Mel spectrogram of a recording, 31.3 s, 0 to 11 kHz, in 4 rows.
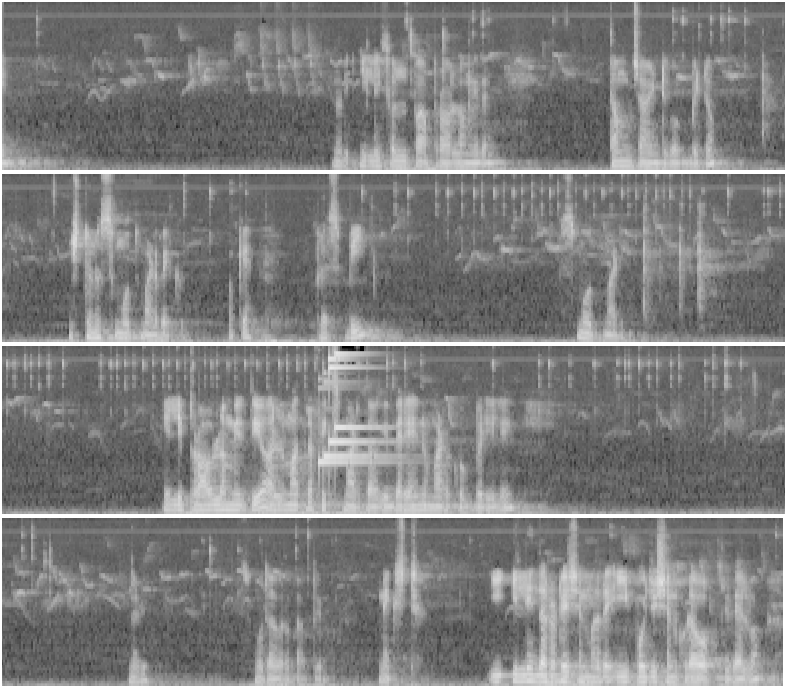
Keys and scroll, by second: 3.9 ctrl+z, 4.2 q, 10.9 b, 23.0 w, 25.5 ctrl+z, 28.7 ctrl+z, 29.0 q.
